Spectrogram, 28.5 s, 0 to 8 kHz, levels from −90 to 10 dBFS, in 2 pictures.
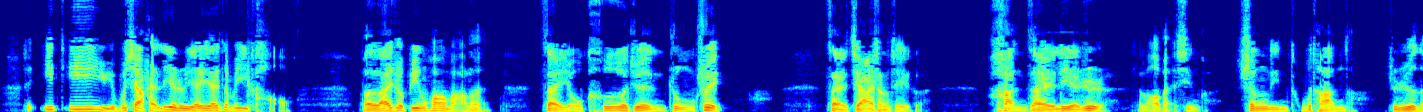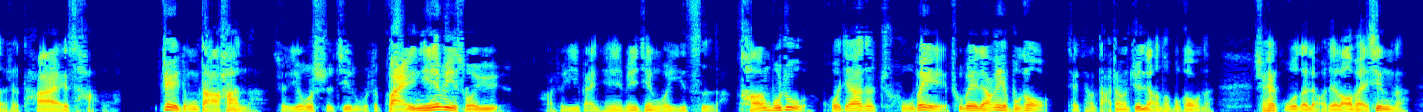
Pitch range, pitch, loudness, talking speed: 100-145 Hz, 120 Hz, -17 LUFS, 250 characters per minute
